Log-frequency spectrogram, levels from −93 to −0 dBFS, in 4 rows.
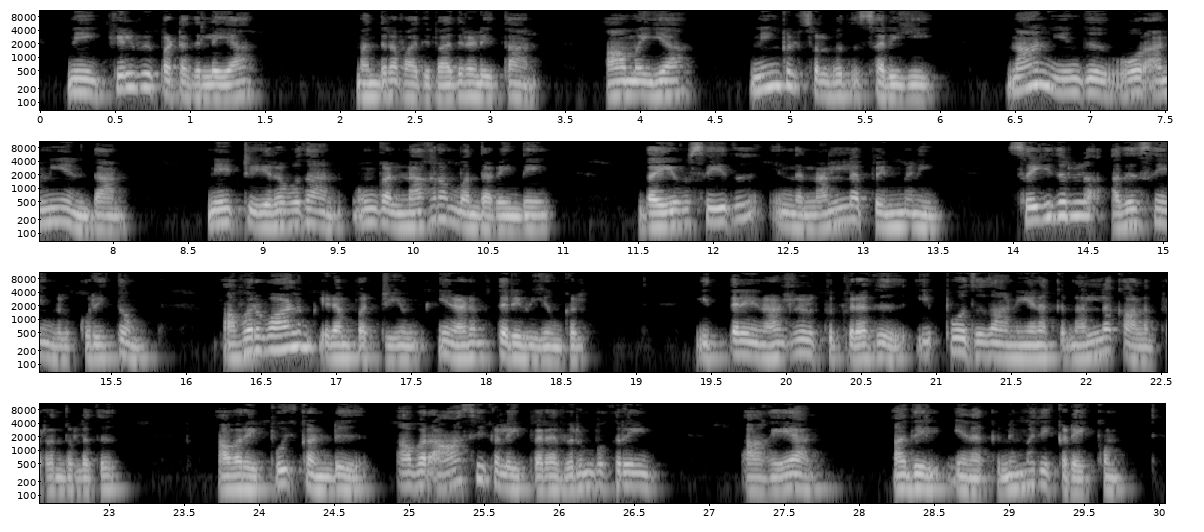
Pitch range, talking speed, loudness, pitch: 130-165 Hz, 100 wpm, -29 LUFS, 140 Hz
